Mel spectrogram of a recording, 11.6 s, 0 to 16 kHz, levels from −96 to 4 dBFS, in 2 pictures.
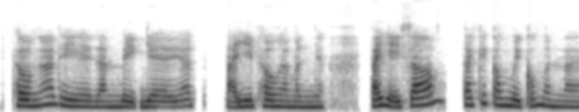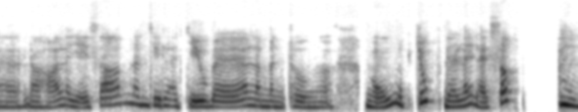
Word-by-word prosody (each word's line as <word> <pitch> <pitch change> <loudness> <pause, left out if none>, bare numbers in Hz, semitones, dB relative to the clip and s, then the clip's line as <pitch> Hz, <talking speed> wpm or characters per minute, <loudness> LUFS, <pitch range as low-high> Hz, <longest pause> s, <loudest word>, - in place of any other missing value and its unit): Thường 210 -1 +4
á 260 +3 -1
thì 200 -4 0
làm 180 0 -3
việc 175 -3 0
về 180 -1 -2
á 210 +2 -6 0.3
tại - - -2
vì 195 +1 +3
thường 200 -1 0
là 190 - -2
mình, 175 -1 -2
ờ, 180 - -3 0.5
phải 210 +3 +5
dậy 185 -5 +3
sớm, 230 - +3 0.3
tại 235 -1 -1
cái 290 +4 -4
công 230 -4 +1
việc 195 -3 +1
của - - -3
mình 215 -5 -1
là 175 -1 -6
đòi 180 - -4
hỏi 175 +4 -6
là 220 - -5
dậy 175 -3 -2
sớm 245 - -4
nên 245 -4 +1
chi 230 -1 +1
là 215 -2 -4
chiều 190 0 +6
về 175 -2 -1
á, 210 +3 -2
là 215 -2 -2
mình 185 -3 -2
thường, 170 -3 -4
ờ, 170 - -10 0.3
ngủ 185 +1 +3
một 260 - +4
chút 355 +3 +7
để 185 -2 +3
lấy 225 +8 +1
lại 165 -8 -1
sức. 340 - +3 0.4
Ừm. 245 -6 +11
195 Hz, 240 wpm, -21 LUFS, 180-230 Hz, 0.5 s, Ừm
